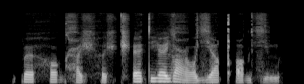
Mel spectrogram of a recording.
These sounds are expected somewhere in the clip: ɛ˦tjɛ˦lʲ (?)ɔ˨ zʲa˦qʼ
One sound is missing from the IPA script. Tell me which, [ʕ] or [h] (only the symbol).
ʕ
